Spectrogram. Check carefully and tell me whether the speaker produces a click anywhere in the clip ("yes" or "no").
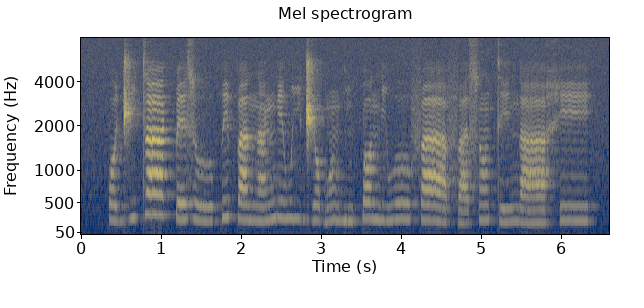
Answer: no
